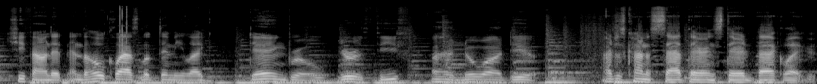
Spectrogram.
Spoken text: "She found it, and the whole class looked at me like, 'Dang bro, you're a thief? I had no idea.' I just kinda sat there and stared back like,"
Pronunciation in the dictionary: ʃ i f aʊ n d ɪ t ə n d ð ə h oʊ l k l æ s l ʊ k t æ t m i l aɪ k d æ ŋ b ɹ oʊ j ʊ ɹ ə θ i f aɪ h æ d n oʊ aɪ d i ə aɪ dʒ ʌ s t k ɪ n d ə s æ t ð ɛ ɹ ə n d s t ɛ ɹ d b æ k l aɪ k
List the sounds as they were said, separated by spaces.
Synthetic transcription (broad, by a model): ʃ i f aʊ n d ɪ t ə n ð ə h oʊ l k l æ s l ʊ k t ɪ t m i l aɪ k d æ ŋ b ɹ oʊ j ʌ ɹ ə θ i f aɪ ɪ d n oʊ aɪ d i ə aɪ dʒ ʌ s k ɪ n d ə s æ t ð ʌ ɹ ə n s t ɛ ɹ d b æ k l aɪ k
